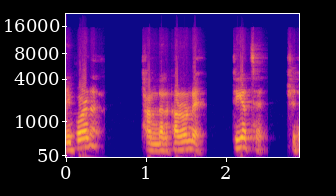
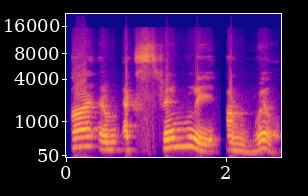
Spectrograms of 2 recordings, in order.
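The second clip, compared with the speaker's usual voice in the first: slow model phrase; much slower than usual. Shown as a demonstration. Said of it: "teacher models advanced phrase".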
